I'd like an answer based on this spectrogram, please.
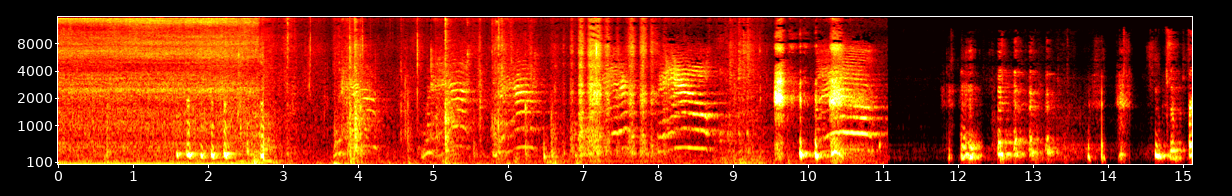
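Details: Blue-eyed Siamese cat meowing indoors: a run of short, arched, harmonic-rich meows tumbling one after another for several seconds, then a few brief, quieter mews after a pause, with human voices mixed in.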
